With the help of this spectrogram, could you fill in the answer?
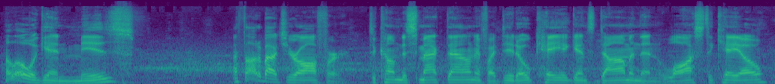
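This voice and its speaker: A man's voice: lowish voice, moderate pace, background noise, close to an everyday voice. An actor playing a cocky, unbothered young male wrestler in scripted game cutscene dialogue. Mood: cocky, cool. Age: young adult.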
